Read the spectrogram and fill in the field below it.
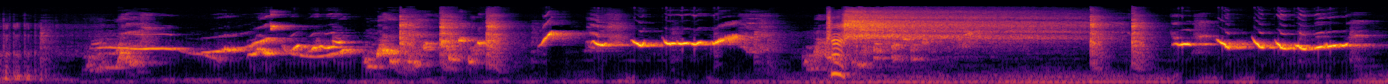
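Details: White-rumped shama kept in a cage, lifted out to shed fat, pours out varied song: warbled whistles, bright trilled phrases and a long harsh rasping burst midway, closing with a high fluttering whistle; a faint low hum runs underneath.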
